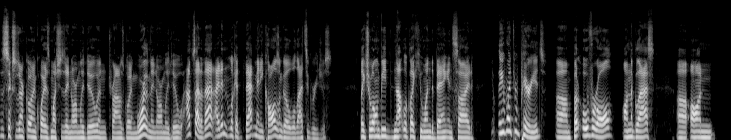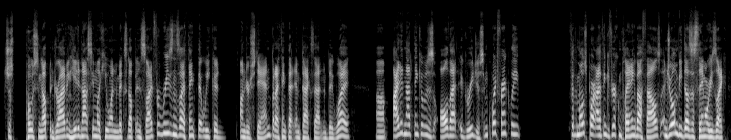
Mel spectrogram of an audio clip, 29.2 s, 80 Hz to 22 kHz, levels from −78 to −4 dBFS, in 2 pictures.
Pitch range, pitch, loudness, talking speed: 160-210 Hz, 180 Hz, -19 LUFS, 260 wpm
